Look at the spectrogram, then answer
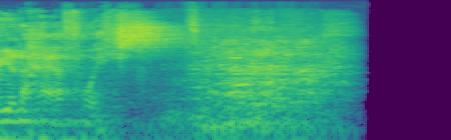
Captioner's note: audience Laughing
